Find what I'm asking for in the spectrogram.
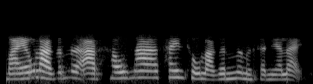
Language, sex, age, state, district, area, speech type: Bodo, female, 30-45, Assam, Udalguri, urban, conversation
